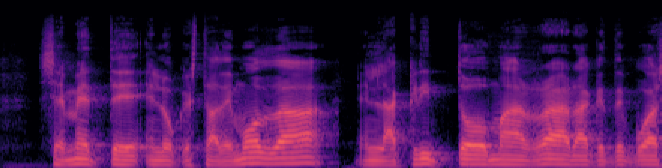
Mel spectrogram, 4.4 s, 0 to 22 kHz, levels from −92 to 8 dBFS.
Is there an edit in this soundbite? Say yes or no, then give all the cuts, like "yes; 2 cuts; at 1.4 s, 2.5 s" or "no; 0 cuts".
yes; 1 cut; at 2.3 s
